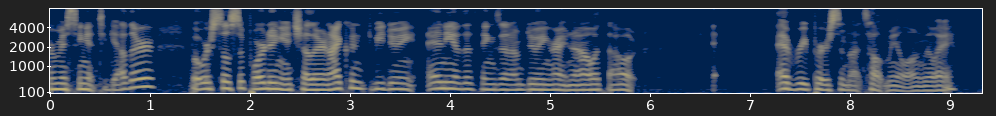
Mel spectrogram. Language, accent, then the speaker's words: English; Hermantown, Minnesota, United States; Yeah, I'm from the Sticks, kind of by Hermantown up there in the woods.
